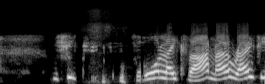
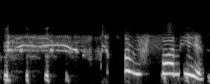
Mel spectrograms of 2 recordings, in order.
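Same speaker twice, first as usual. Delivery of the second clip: higher, laughter in the voice; laughing; 10 semitones higher than usual. Real, not acted. Friend recalling the police arriving, laughing. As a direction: still giggling as she says it.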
